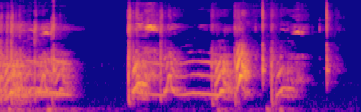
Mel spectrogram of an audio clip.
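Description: Minecraft wolves bark and whimper in quick, short bursts, several yips and barks clustered together with brief silent gaps, clear and close.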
